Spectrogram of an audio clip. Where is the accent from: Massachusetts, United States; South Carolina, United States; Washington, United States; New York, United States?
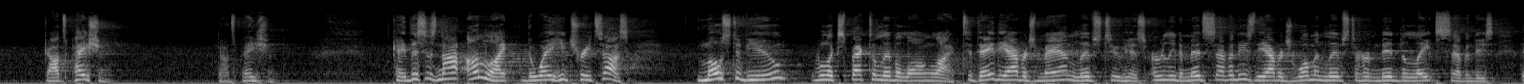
Washington, United States; Seattle; I grew up in South Seattle, we call them Samoans.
